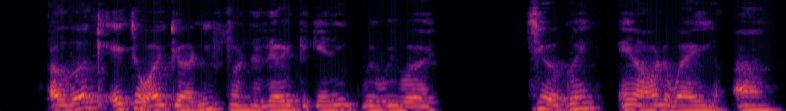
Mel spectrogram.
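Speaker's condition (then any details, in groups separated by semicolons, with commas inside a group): Cerebral palsy; types about 10 words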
